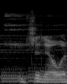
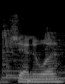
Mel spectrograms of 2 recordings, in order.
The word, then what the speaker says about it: Genoa: like go salami a nice uh Genoa salami or Genoa depending on how you want to pronounce it maybe a Hungarian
